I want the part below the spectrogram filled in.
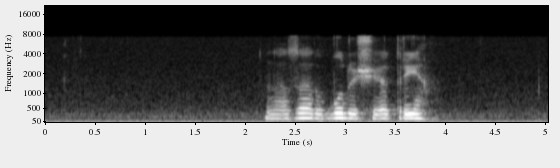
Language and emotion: Russian, neutral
